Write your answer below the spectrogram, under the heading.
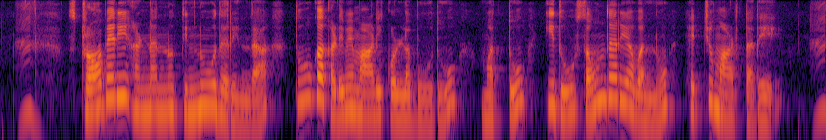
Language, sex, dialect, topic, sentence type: Kannada, female, Mysore Kannada, agriculture, statement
